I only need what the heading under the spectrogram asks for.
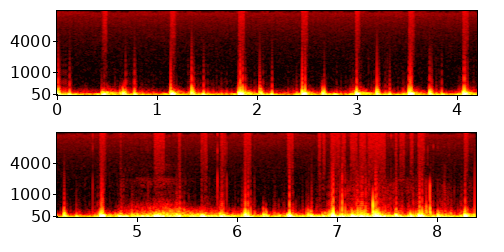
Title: pounding breathold heartbeat (w/heavy breathing)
